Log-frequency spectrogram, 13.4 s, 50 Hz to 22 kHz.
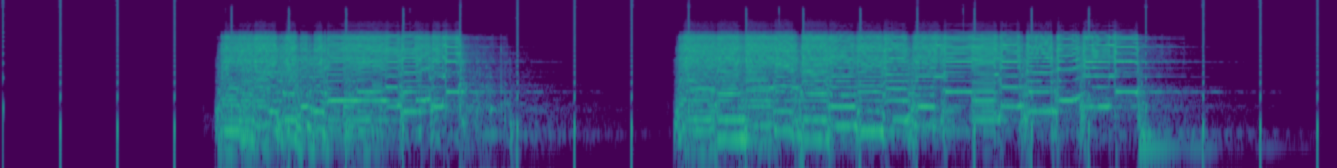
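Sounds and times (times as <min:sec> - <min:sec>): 
guitar triad arpeggio sequences in Gm: 0:02.2 - 0:05.6, 0:06.8 - 0:12.0.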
